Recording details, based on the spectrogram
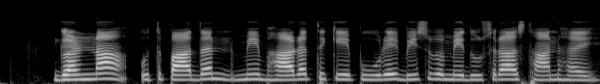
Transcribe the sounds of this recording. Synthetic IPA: ɡəɾnaʊt̪paːd̪ənmẽbʱaːɾət̪kepuːɾebɪʃwmẽd̪uːsɾast̪ʰaːnɦɛː

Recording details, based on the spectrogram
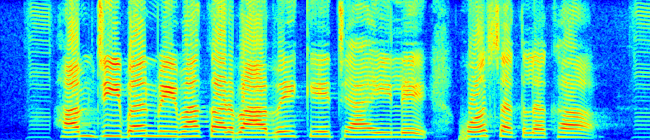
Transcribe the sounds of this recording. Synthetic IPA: həmd͡ʒibənbimakəɾbabeket͡ʃaɦilehosəkləkʰɦə

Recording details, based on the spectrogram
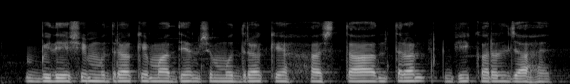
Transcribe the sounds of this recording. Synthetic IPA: ʋɪd̪eːʃimʊd̪ɾakemaːd̪ʱjəmsemʊd̪ɾakehəst̪aːnt̪ɾənbʱikəɾəld͡ʒaːɦɛː

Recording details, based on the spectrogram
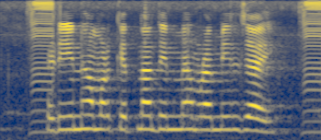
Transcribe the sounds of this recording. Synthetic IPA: eɽinɦəməɾket̪nad̪inmeɦəmɾamild͡ʒaj

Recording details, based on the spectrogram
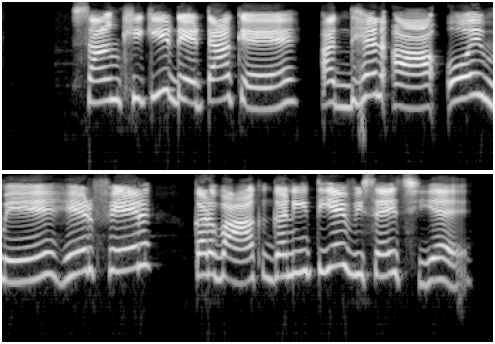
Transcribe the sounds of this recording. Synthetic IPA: sãŋkʰikiɖeʈake | əd̪ʱjənaojmeɦeɽpʰeɾ | kəɾbakɡənit̪ijeʋisəjt͡ʃʰijɛ

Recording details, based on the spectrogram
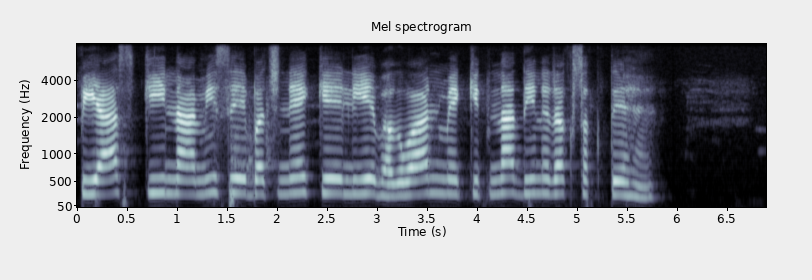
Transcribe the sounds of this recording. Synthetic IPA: pijaːskinaːmisebɐt͡ʃnekeliebʱɐɡʋaːnmẽkɪt̪nad̪ɪnɾɐkʰsɐkt̪eɦɛ̃ː

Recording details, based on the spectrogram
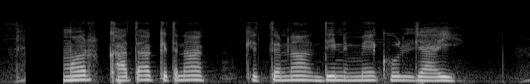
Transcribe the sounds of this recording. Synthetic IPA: məɾkʰaːt̪akɪt̪na | kɪt̪nad̪ɪnmẽkʰʊld͡ʒaːiː

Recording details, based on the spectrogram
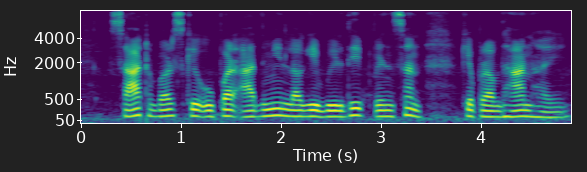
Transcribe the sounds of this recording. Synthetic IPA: saʈʰbəɾskeupəɾʔa̰d̪miləɡibiɾd̪ʱipensənkepɾəbd̪ʱanɦəj

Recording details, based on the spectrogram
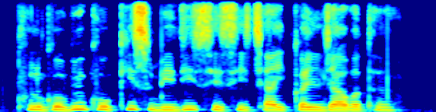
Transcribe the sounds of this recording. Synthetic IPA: pʰʊlɡoːbikokɪsbid̪ʱisesit͡ʃaːikəld͡ʒaːʋət̪ɦɛː

